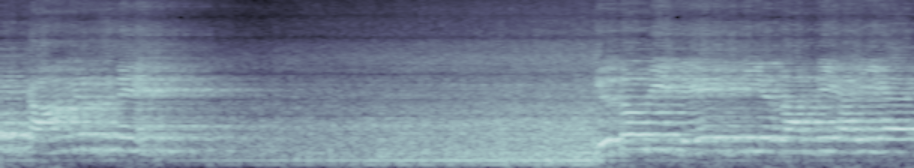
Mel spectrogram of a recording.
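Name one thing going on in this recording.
An elderly man speaks calmly into a microphone over a loudspeaker.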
